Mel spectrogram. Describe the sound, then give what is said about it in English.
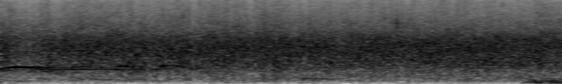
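A crowd at the DEF CON conference applauds new speakers loudly and steadily, a dense wash of many hands clapping that fills the whole stretch without pause, with no voices rising above it. “How about some love for the new speaker?”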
